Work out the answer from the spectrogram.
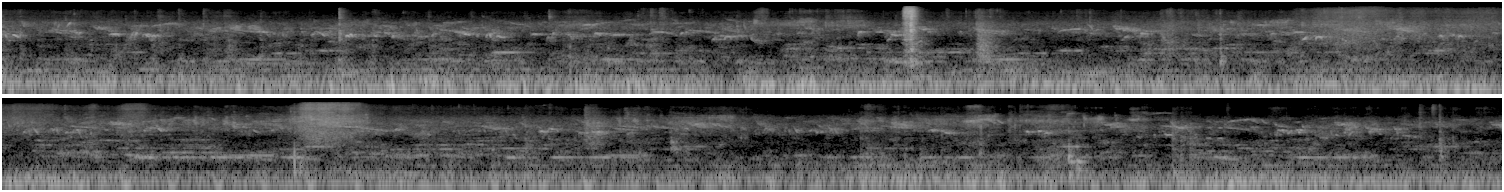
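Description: Faint birds chirping steadily in the background, with a sharp click about nine seconds in and a short burst of noise about eighteen seconds in.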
